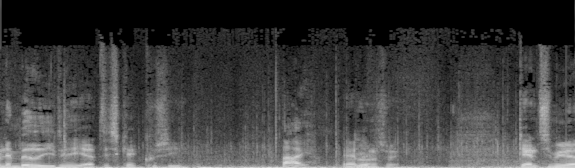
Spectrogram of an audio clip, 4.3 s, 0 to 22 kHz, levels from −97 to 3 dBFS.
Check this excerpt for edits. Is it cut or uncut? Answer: cut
